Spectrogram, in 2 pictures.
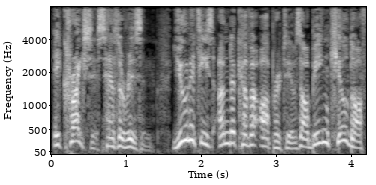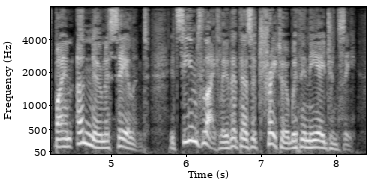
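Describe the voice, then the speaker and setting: An actor playing a stern, condescending spy agency official, delivering formal, clipped mission briefings in a video game. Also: male voice, on the high side, big pitch swings, fast talker, few pauses, fairly bright tone, breathy edge, dry recording, studio quality, exaggerated voice.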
